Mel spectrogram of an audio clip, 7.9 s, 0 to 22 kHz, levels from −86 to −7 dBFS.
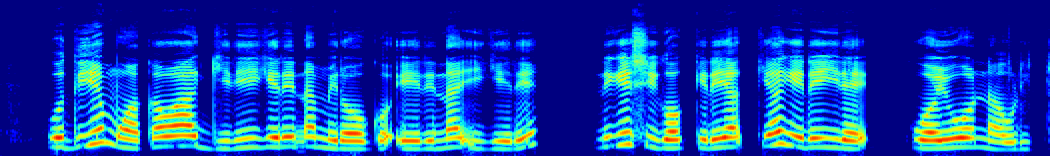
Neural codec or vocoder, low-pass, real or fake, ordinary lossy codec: none; 19.8 kHz; real; Opus, 64 kbps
